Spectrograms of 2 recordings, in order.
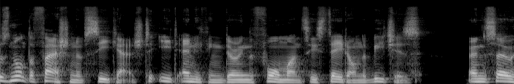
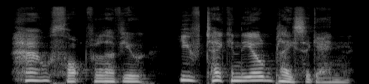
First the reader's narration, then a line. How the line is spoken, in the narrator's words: cooed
